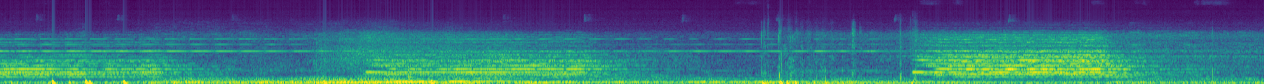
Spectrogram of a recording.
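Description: Approaching diesel locomotive's multi-chime air horn sounding a chord in a series of blasts: one ending about two seconds in, a long blast, a short faint one, then another long one. The pattern is the long-long-short-long signal for a grade crossing. A steady low engine rumble runs underneath.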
